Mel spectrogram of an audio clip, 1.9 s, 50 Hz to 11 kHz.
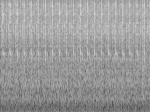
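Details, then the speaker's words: Ford Focus 1.6 TDCi at just over 1500 rpm: lumpy, uneven diesel clatter with heavy pulsing beat, aggressive misfire; unplugging injector 1 changes nothing, so injector 1 suspected faulty, running on remaining cylinders. "And then we've got quite an aggressive misfire. Okay. I don't know if you can hear me, but if I unplug injector number 1, it doesn't really make any difference to the sounding of the engine."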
